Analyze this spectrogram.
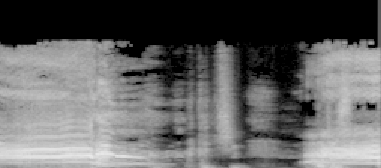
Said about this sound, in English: that's absolutely what happens when people scream on the bus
